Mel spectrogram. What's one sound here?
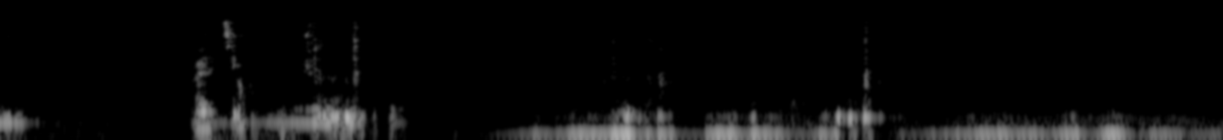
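A metal drawer slides and rattles.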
